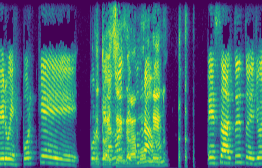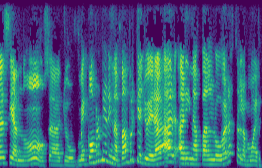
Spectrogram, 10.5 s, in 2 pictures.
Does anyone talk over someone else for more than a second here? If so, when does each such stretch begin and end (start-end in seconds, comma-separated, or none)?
1.8-3.4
